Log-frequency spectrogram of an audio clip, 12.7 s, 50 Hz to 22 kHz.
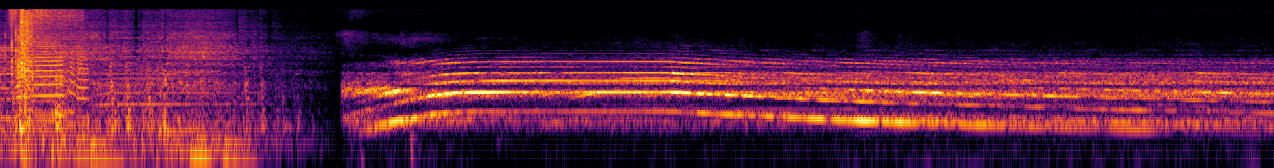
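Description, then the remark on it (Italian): A loud air raid siren in Kyiv, Ukraine, wails on 24 February 2022, the day Russia's attack on Ukraine began, in a long sustained tone, rising after a brief cut and holding steady, with faint background noise and no voices. “Quelle che avete sentito sono le sirene di Kiev, capitale dell'Ucraina.”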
